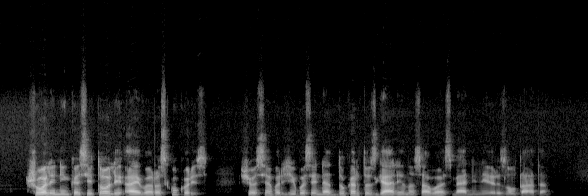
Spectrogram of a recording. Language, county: Lithuanian, Vilnius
